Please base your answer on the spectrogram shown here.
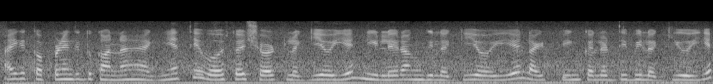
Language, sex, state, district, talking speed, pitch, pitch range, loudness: Punjabi, female, Punjab, Pathankot, 200 wpm, 220 Hz, 210-240 Hz, -15 LUFS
